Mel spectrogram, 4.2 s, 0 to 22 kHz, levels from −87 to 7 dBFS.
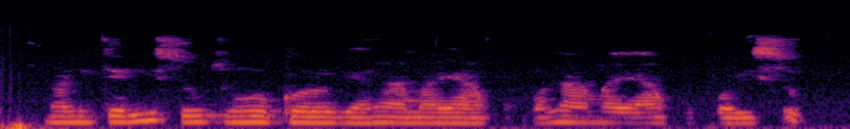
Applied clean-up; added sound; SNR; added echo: none; Bird; 13 dB; none.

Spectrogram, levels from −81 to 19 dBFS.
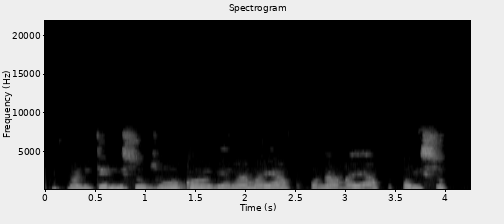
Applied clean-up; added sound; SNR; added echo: neural mask model RNNoise.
